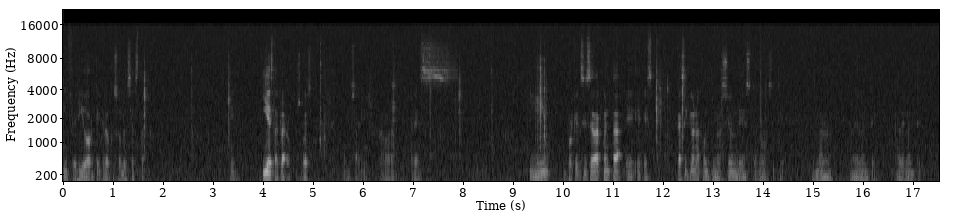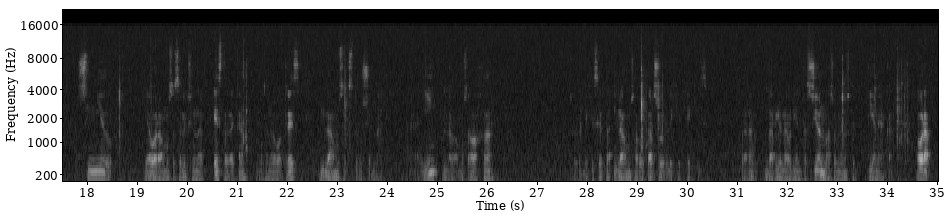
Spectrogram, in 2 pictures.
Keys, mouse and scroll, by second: 0.7-2.0 middle drag, 2.2-2.9 shift+scroll up 3, 3.6 shift+right click, 4.8 KP_3, 5.5-6.2 scroll down 4, 6.3 shift+middle click, 7.1-7.6 shift+scroll up 3, 7.7 shift+middle click, 8.4-8.8 shift+scroll up 1, 9.4 alt+Tab, 11.8 alt+Tab, 12.1 alt+shift+middle click, 13.5 e, 17.0 click, 17.7-18.9 middle drag, 19.8 right click, 20.7 KP_3, 22.7 e, 24.3 click, 25.3-27.8 drag, 28.7 r, 29.0 x, 32.0 click, 32.8 shift+middle click, 34.1 alt+Tab.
